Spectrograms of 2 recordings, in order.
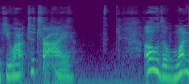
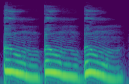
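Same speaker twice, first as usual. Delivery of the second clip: loud booming thunder; 7 dB louder, much slower than usual. Acted. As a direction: boom like thunder. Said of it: "Mister Brown makes thunder".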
